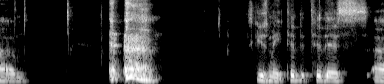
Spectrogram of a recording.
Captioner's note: coughs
